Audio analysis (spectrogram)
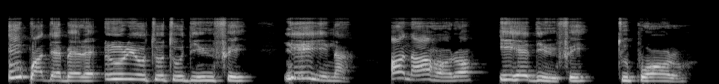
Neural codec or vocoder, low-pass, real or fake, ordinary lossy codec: none; 9.9 kHz; real; MP3, 96 kbps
